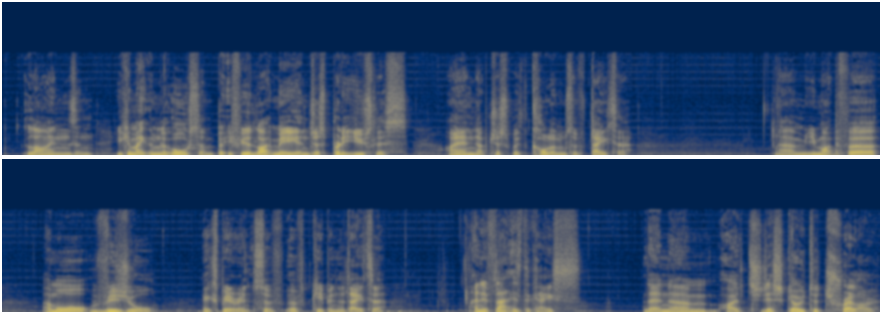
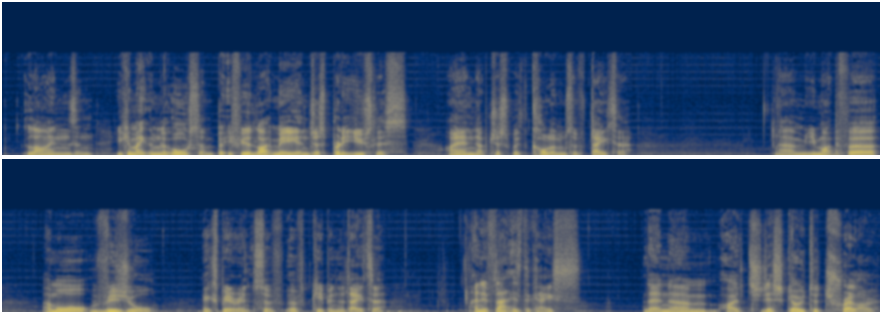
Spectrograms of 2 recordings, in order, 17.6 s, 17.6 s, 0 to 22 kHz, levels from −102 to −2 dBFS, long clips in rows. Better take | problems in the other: neither | none

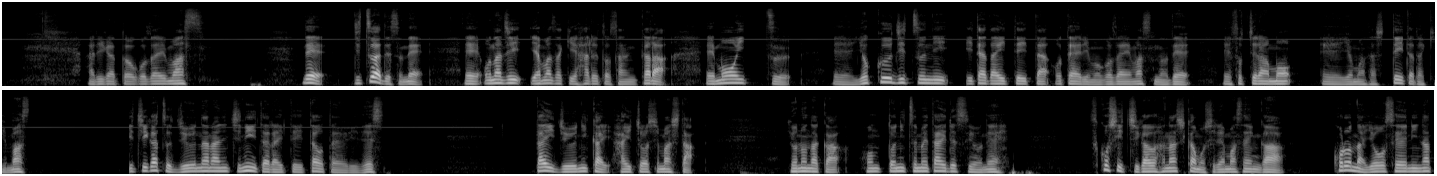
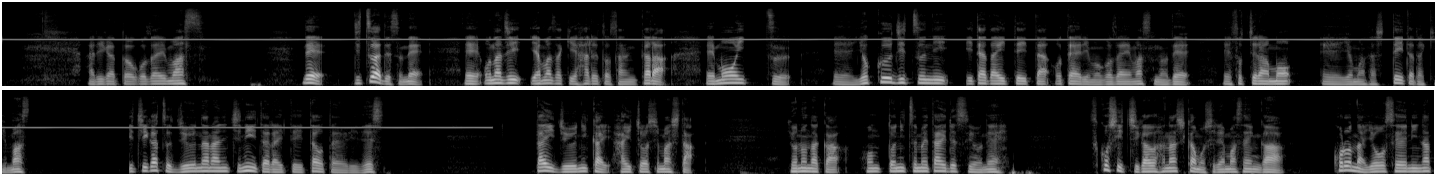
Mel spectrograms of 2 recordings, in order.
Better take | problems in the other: first | high-pitched whine; loud; until 19 s; 3.5 kHz, 7 dB below the speech; faint in the first

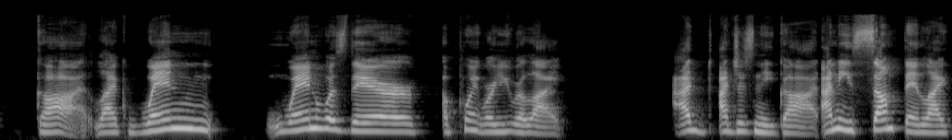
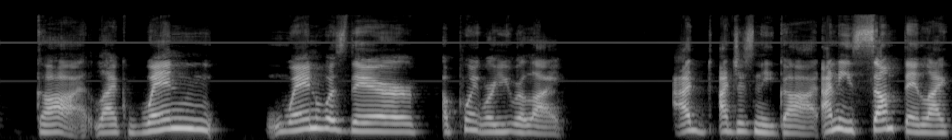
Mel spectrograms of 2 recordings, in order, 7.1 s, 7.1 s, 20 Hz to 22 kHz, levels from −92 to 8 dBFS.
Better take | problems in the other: first | high-pitched whine; faint; throughout; 7 kHz, 30 dB below the speech

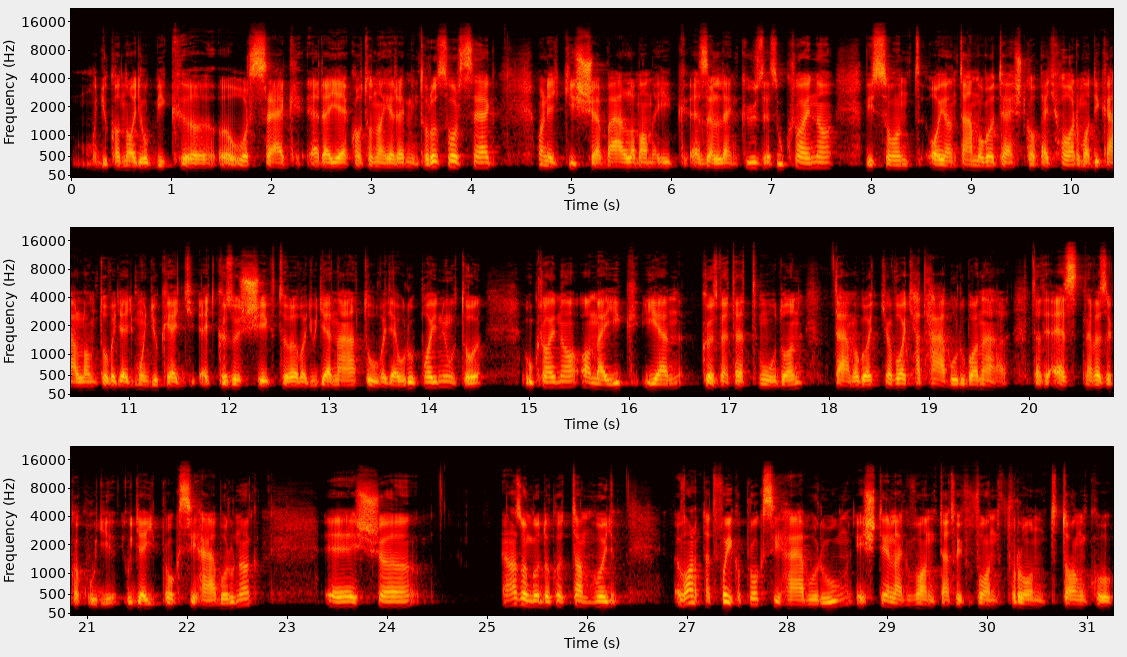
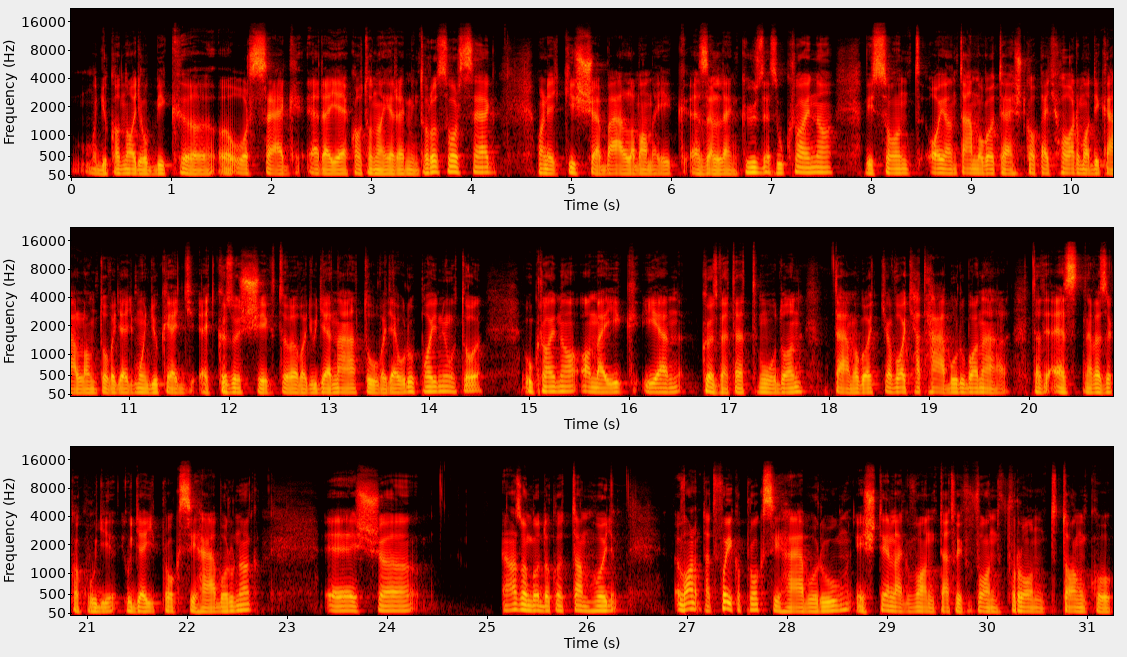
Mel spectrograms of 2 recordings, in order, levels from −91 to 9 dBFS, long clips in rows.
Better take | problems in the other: second | thin; very; fading below 300 Hz

